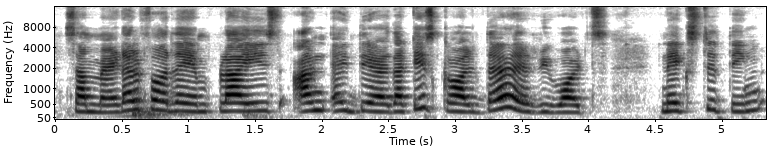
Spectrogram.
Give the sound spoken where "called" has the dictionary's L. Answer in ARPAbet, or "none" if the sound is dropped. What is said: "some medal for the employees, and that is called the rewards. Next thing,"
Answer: L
